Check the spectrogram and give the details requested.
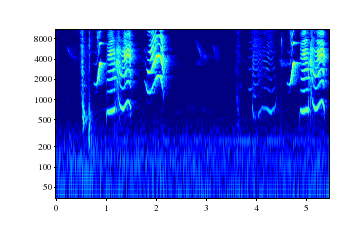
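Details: A pet parrot talking, imitating Hindi words such as mummy, papa and mithu; three bursts of squeaky, high-pitched, speech-like phrases with wavering, sweeping tones, separated by short pauses and a few faint clicks.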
